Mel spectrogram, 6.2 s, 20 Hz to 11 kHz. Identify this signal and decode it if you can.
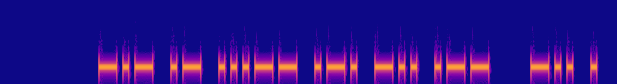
Morse code, heard as a keyed tone, about 20 wpm, 700 Hz. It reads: KA3RDW DE
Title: USA Callsign DE Callsign 20wpm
